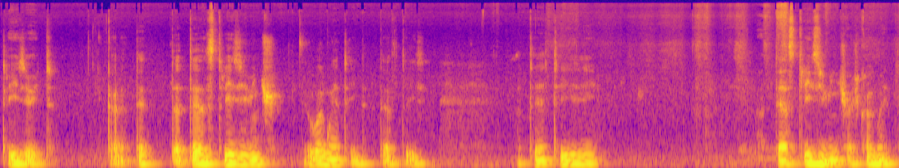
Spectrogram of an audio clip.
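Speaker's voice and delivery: drowsy, half-asleep murmur; barely awake, fading into whispers; nodding off. Real, not acted. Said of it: "eu tô morrendo de sono".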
